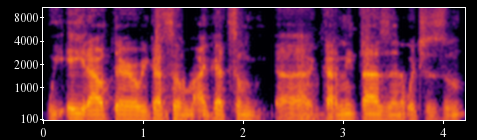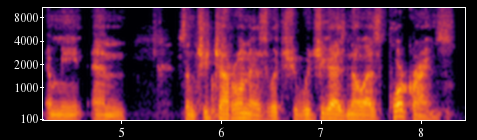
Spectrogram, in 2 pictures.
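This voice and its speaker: A man's voice: medium pitch, level tone, moderate pace, creaky, no room sound, rough recording. A man hosting a live stream, chatting in an easygoing, rambling way. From United States. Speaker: livestream host. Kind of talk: casual live-stream chat.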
